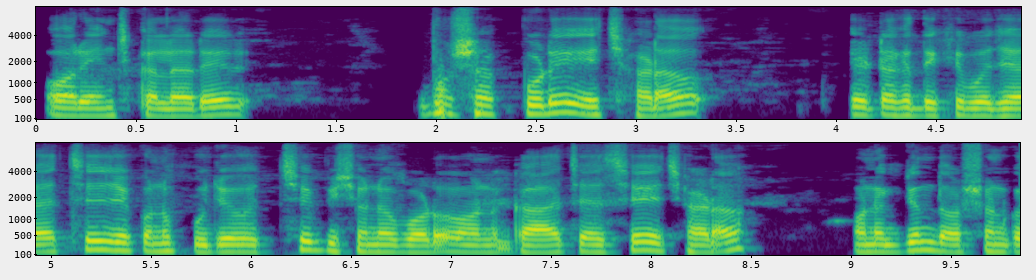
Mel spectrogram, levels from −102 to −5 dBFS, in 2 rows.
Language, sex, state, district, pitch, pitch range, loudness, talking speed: Bengali, male, West Bengal, Jhargram, 150 Hz, 140-165 Hz, -18 LUFS, 145 wpm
